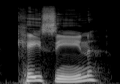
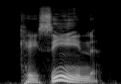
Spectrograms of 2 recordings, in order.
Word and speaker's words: casein: Next is casein or casein. You could emphasize either syllable. It is spelled C-A-S-E-I-N, casein.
